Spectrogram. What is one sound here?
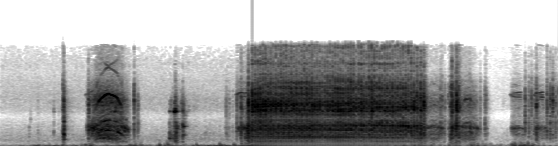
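An impact wrench rattles loudly in short bursts.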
